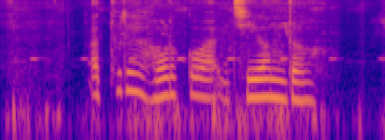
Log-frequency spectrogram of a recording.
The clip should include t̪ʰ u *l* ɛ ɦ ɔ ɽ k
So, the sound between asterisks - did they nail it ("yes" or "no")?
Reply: no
